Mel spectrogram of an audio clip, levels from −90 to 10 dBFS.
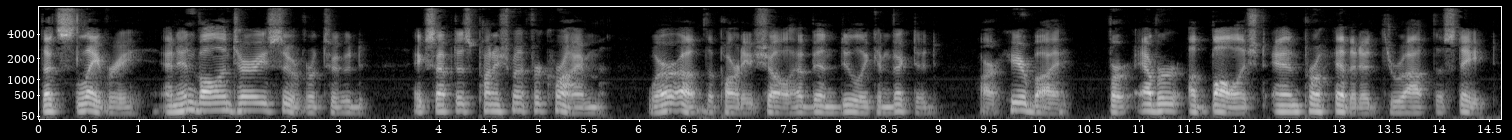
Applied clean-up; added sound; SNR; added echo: none; none; none; none.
